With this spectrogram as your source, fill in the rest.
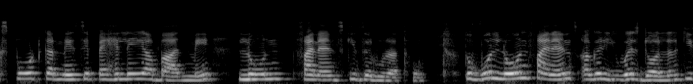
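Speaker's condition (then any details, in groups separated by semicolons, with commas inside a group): No condition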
